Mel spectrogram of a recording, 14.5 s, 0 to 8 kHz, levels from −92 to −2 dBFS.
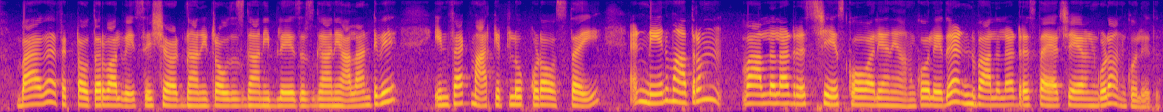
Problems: none marked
